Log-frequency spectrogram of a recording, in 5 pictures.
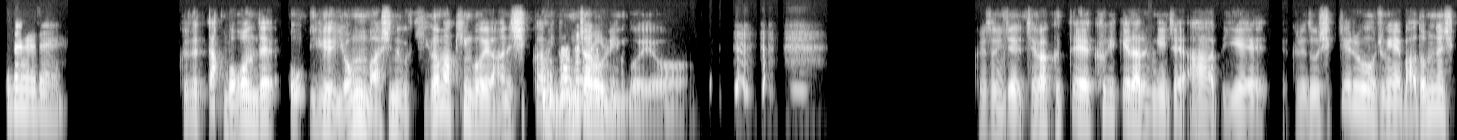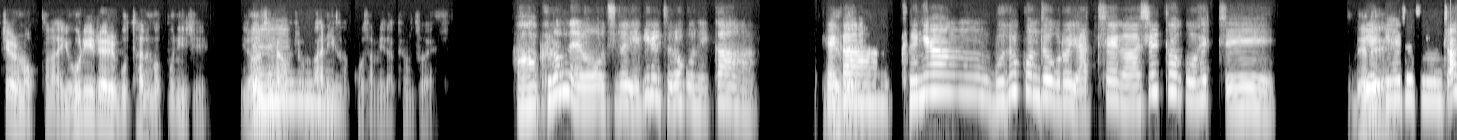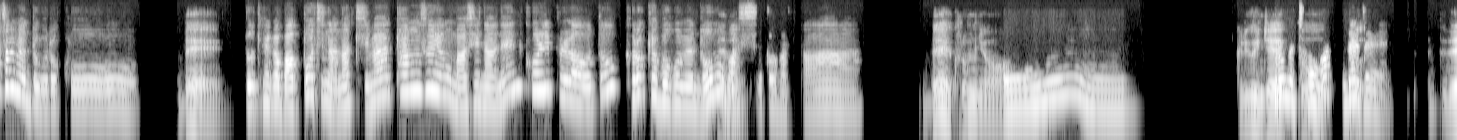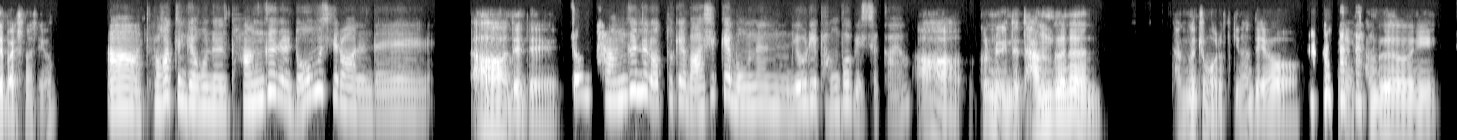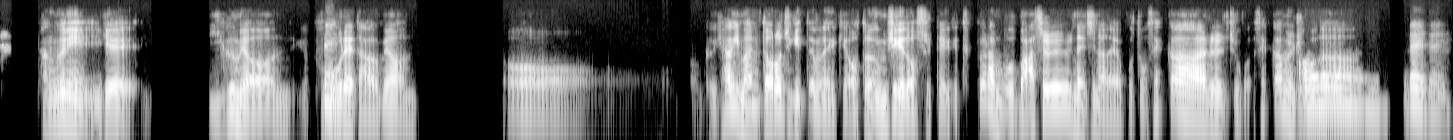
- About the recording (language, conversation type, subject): Korean, podcast, 채소를 더 많이 먹게 만드는 꿀팁이 있나요?
- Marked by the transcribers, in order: laugh; other background noise; laugh; tapping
